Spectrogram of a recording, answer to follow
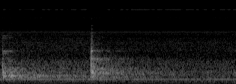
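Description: Two sharp metallic clicks about a second apart as a wrench works the nut on a marine diesel's chain-tightener bolt, over a steady low hum.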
